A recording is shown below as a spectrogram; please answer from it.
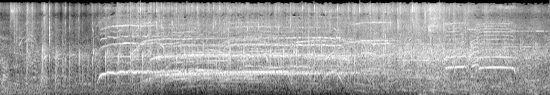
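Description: Crowd cheering: many high-pitched voices break out together about two seconds in and hold long, steady notes for several seconds, with a few more held calls near the end.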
